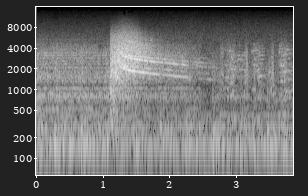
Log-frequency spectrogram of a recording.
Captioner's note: gunshot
